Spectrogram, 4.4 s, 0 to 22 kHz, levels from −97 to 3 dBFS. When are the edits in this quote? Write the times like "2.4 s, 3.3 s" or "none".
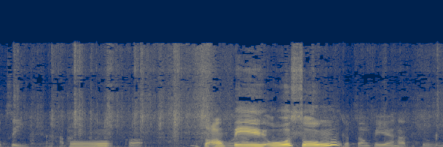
1.1 s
